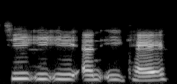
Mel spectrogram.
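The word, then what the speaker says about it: Téenek: I don't know if it's pronounced Tenek or Tenek. It's Teenek, and it's like a 12-bar marimba passage, and it's not repetitive, but it does groove.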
